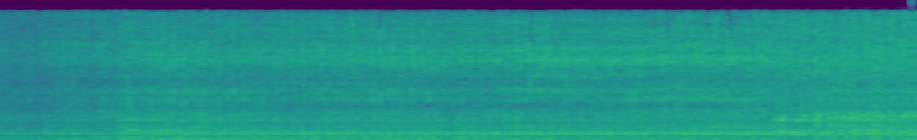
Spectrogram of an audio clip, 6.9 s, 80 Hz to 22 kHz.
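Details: Honda ADV 150 scooter on a test ride after fixing a loose part behind an intermittent no-start (battery 12.3V), idling at a stop: a soft, even single-cylinder putter under light background noise; normal, healthy idle.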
